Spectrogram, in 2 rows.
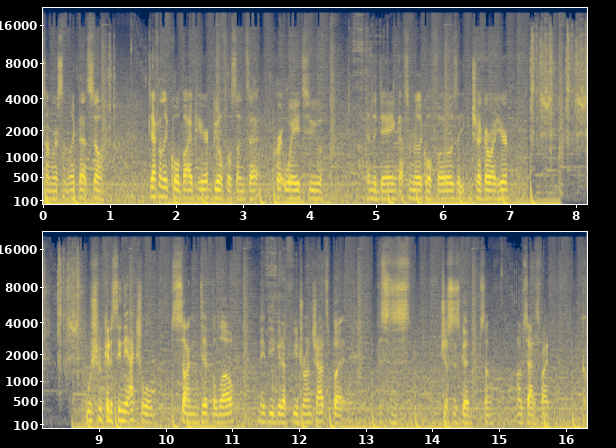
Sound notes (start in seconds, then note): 7.3 camera shutter clicks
